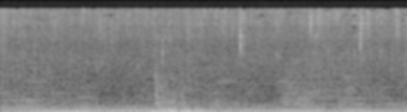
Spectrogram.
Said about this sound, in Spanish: El clima no cesaba y la lluvia mermaba toda visibilidad.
